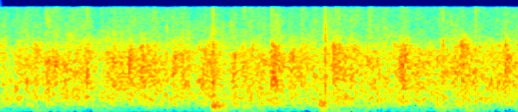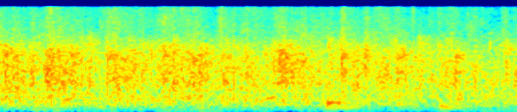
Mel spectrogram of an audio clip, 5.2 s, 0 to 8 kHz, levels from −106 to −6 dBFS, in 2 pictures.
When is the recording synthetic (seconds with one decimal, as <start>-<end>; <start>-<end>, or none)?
none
